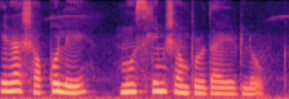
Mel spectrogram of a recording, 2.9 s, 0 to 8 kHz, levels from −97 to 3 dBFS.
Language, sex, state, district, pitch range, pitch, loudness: Bengali, female, West Bengal, Cooch Behar, 190-245 Hz, 210 Hz, -15 LUFS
